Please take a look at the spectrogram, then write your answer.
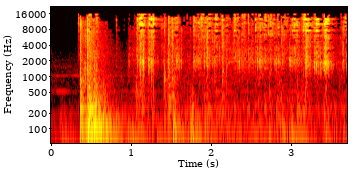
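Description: A solid clunk at the outer door of a house for juvenile offenders, then a ring of keys jangles and rattles in the lock as the door is locked at 10:30 at night, with bright metallic clinks that continue unevenly for a few seconds, with no voices.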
